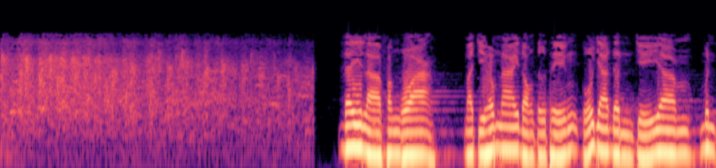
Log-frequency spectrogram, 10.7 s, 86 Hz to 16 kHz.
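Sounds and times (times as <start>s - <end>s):
crowd at a school applauding: 0.0s - 4.8s
speech: 5.1s - 10.7s.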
